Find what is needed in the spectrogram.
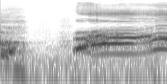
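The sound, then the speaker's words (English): A brief pause, then a man's voice bursts into a loud, strained, high-pitched scream about bees that holds steady for about half a second, harsh. “And now he's just screaming about bees.”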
